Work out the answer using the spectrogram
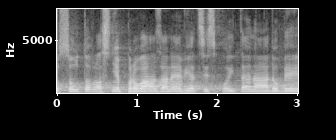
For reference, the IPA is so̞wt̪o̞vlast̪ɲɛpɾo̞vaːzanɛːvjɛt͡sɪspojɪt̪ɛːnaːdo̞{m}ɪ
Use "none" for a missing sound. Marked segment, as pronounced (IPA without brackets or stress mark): b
